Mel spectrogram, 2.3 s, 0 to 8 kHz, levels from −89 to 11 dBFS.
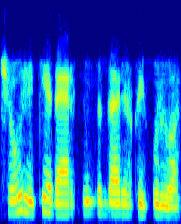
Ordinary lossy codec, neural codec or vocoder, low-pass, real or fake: Opus, 32 kbps; codec, 44.1 kHz, 7.8 kbps, Pupu-Codec; 7.2 kHz; fake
